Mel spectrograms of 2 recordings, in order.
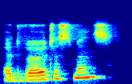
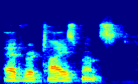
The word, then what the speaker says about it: advertisements: In British English, you pronounce it advertisements, and American English, you pronounce it advertisements. So it's up to you. Both of these pronunciations are possible in IELTS, so they're both acceptable.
